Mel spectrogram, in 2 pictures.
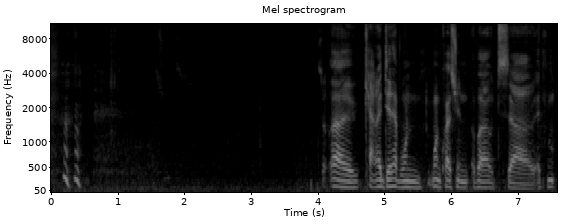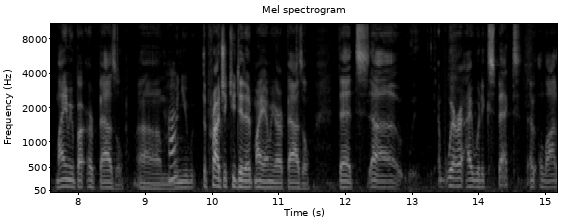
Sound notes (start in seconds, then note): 0.0 laughs; 4.8 voiceover; 9.8 voiceover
